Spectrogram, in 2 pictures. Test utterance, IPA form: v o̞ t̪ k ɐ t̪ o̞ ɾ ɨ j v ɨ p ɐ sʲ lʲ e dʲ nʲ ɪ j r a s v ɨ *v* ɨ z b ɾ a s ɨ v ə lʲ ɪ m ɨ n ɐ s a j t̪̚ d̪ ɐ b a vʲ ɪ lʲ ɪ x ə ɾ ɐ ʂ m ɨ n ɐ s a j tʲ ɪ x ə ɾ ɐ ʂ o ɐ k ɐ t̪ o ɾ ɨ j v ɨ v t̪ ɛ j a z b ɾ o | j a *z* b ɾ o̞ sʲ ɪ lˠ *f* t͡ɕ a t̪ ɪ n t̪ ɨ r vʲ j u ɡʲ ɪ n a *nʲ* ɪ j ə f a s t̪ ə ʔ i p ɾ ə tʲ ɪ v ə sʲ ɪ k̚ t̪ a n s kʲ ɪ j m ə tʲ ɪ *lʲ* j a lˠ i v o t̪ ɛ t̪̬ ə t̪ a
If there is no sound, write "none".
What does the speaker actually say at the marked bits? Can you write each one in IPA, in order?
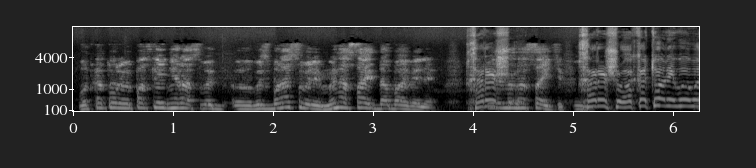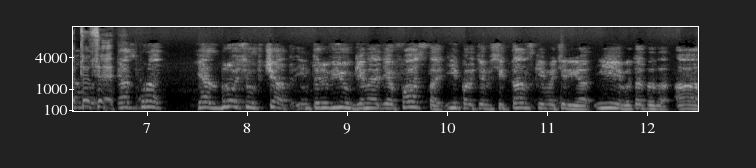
v, z, f, dʲ, ɾʲ

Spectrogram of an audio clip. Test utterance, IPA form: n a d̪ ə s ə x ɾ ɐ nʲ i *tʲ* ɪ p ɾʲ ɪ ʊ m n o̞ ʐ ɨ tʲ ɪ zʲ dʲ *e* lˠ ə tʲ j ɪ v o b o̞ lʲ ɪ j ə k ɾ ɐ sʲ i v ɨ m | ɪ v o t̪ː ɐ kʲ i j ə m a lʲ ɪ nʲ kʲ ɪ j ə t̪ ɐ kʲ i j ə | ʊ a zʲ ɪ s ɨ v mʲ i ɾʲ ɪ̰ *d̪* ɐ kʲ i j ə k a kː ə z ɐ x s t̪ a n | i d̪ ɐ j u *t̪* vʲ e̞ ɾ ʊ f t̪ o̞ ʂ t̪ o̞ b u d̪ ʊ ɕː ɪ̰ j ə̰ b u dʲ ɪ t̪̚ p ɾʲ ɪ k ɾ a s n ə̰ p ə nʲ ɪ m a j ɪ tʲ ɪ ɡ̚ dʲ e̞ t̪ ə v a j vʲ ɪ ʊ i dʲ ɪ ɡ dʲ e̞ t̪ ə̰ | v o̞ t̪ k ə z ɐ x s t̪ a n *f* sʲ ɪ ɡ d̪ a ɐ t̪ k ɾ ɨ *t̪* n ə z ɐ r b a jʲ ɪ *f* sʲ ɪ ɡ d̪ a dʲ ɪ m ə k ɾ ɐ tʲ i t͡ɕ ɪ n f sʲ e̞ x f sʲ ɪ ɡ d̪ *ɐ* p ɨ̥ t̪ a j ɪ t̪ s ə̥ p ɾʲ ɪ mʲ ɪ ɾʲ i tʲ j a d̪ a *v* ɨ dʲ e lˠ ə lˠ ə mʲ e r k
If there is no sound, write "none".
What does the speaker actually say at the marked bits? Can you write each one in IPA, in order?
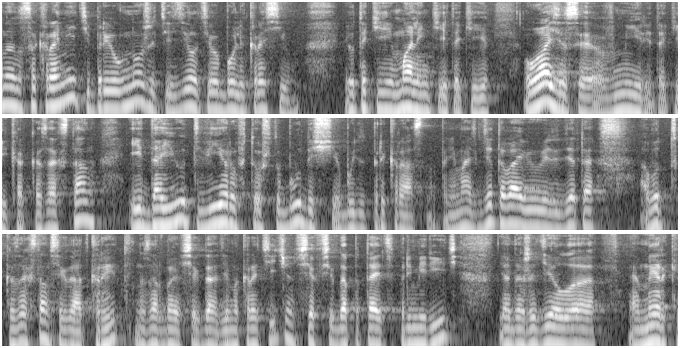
tʲ, e, t̪, t̪, f, t̪, f, a, ʐ

